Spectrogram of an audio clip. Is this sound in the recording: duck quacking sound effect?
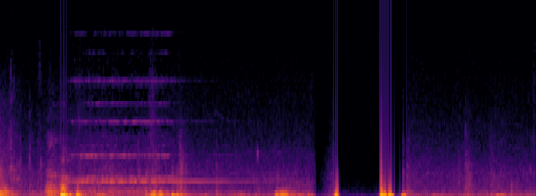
no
